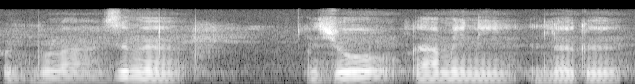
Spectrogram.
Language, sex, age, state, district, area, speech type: Bodo, male, 30-45, Assam, Kokrajhar, rural, spontaneous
